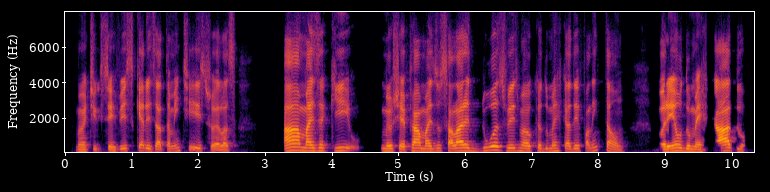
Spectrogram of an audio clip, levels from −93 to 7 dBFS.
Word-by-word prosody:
no 130 - -8
meu - - -1
antigo 125 0 -7
serviço 145 +5 -4
que - - -2
era 165 -1 0
exatamente 150 +4 -5
isso, 160 -1 -4
elas: 115 +1 -3 0.7
"Ah, 195 +1 +7
mas 170 -2 +2
aqui 170 - -4
o 370 -1 -18 0.3
meu 155 0 -1
chefe, 150 +2 -2
ah, 160 - +6
mas 150 -1 -1
o 160 - -8
salário 170 +2 +4
é - - 0
duas 185 +9 -2
vezes 170 -2 -1
maior 155 -2 -2
que 155 +2 -11
o - - -2
do 150 - -9
mercado." 155 -1 -4
Eu 155 - -2
fala: 165 - -8
"Então, 140 - -6 0.5
porém 140 +5 +6
o 175 - 0
do 155 -2 -2
mercado" 140 +3 +3
155 Hz, 195 wpm, -21 LUFS, 145-170 Hz, 0.7 s, Ah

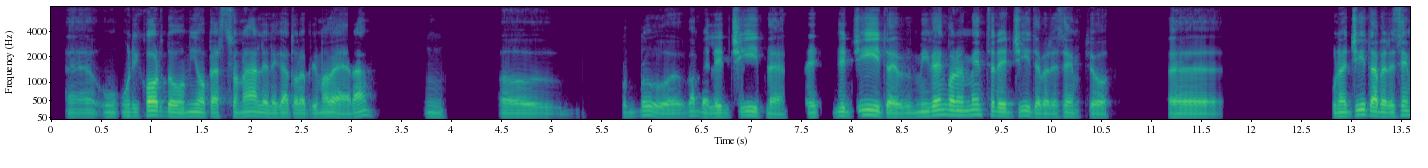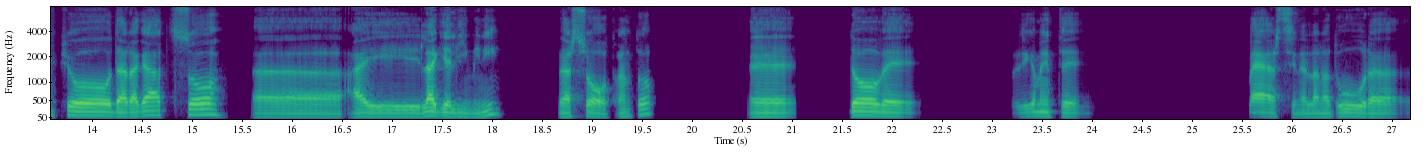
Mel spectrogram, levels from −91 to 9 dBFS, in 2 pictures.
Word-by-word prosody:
Ehm, 90 0 -8
u 95 0 -6
un 100 - -4
ricordo 95 -1 +4
mio 100 0 0
personale 95 +2 0
legato 90 +1 -2
alla 85 - 0
primavera? 90 -3 0 0.6
Mh, 90 -2 -10 0.6
uhm, 80 -3 -5 0.5
uhm, 95 - -13
boh, 85 -8 -1
uhm, 80 - -7
vabbè 110 -2 -3
le 90 +2 -1
gite, 95 -6 -2 0.2
le 90 +1 -5
le 105 -2 -2
gite 120 -8 +3
mi 90 +5 -4
vengono 125 +1 +4
in 115 - 0
mente 130 -1 -1
le 105 -1 +4
gite 115 -4 -2
per 80 -1 -2
esempio, 80 -2 -4 0.5
ehm 80 -1 0 1.1
una 95 +1 +2
gita 130 +3 +4
per 100 -1 +4
esempio 110 -1 +4
da 95 - +5
ragazzo, 120 +6 +2 0.2
ehm, 80 -1 -2
ai 90 -1 0
laghi 100 +1 +5
Alimini 90 - -3 0.5
verso 90 0 0
Otranto, 130 - -3 0.9
ehm, 90 -1 0 0.5
dove 95 -5 +3 0.8
praticamente 90 -2 -5 1.6
persi 90 -4 0
nella 80 +1 -4
natura 85 -2 -1
90 Hz, 105 wpm, -24 LUFS, 85-105 Hz, 1.6 s, da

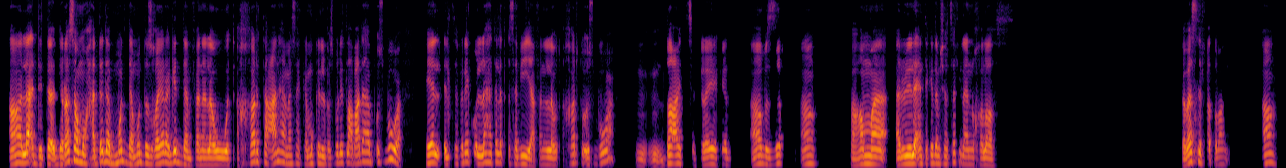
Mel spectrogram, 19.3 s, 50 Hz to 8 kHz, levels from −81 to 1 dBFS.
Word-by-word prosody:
آه، 135 +5 +5
لأ، 155 +2 +8
دي 135 -2 -1
د - - -10 0.2
دراسة 180 +9 +5
محددة 160 +1 +2
بمدة، 155 0 0
مدة 150 +2 0
صغيّرة 140 +4 +3
جدًا. 145 -6 +1
فأنا 120 +2 -2
لو 120 0 +4
اتأخرت 165 +7 -3
عنها 165 +2 +1
مثلًا 140 0 -7
كان 130 0 -8
ممكن 145 0 -4
الباسبور 130 +3 -4
يطلع 155 - -1
بعدها 170 +5 +1
بأسبوع، 175 +5 -1 0.3
هي 150 +2 +6
ال 150 -3 +1
السفرية 135 +5 -3
كلّها 155 +1 0
3 160 0 -4
أسابيع 130 -1 0
فأنا 125 0 -10
لو 125 -2 +2
اتأخرت 150 +5 -9
أسبوع، 145 +9 -3 0.3
م 110 - -12 0.3
م - - -14
ضاعت 145 0 +3
السفرية 125 +3 -2
كده. 125 -1 -8 0.3
آه 130 +5 0
بالضبط، 140 +2 -4 0.2
آه. 135 +2 -5 0.5
فهُم 130 +5 +1 0.4
قالوا 120 +4 +2
لي: 140 - +7
"لأ، 145 - +6
أنت 130 -1 -4
كده 145 +2 -2
مش 135 -1 -6
هتسافر 160 +6 -7
لأنّه 125 -2 -4
خلاص." 115 -3 -4 2.7
فبَس - - +2
فطبعًا - - -9 0.5
آه. 155 -1 -3
140 Hz, 160 wpm, -24 LUFS, 125-155 Hz, 2.7 s, لأ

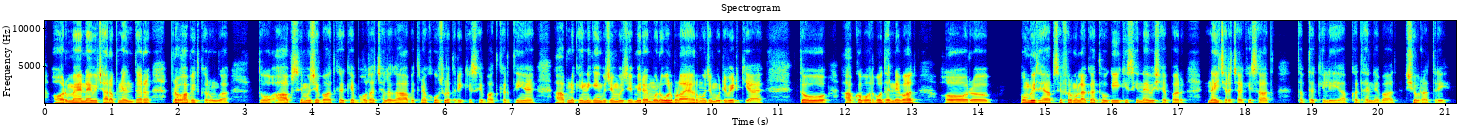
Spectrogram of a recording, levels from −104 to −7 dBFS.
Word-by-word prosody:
और 120 -2 +3
मैं 120 +1 +5
नए 120 0 +5
विचार 115 +1 +2
अपने 115 0 0
अंदर 120 +2 +1 0.3
प्रभावित 120 0 +2
करूँगा 105 0 -4 0.5
तो 120 0 0
आपसे 115 +3 +1
मुझे 120 0 +2
बात 110 0 -2
करके 120 +1 -2
बहुत 110 +2 -5
अच्छा 115 -1 -3
लगा। 110 +1 -1
आप 115 0 -2
इतने 120 +1 -4
खूबसूरत 125 +1 -3
तरीक़े 115 +1 -6
से 115 +1 -4
बात 110 0 -5
करती 120 -2 -4
हैं, 115 0 -1 0.3
आपने 115 +2 +1
कहीं 115 -1 -1
न 120 0 +3
कहीं 120 0 +4
मुझे 115 +1 +1
मुझे 115 +2 0
मेरा 115 0 +3
मनोबल 125 +8 +4
बढ़ाया 125 -2 +4
और 130 - +2
मुझे 120 0 -1
मोटिवेट 120 +2 +1
किया 100 - +1
है। 110 +3 -2 0.6
तो 115 -2 +5 0.3
आपका 110 +3 +2
बहुत-बहुत 125 +2 +2
धन्यवाद 125 +5 +3 0.4
और 105 -1 +2 0.8
उम्मीद 130 +2 +6
है 120 0 +1
आपसे 115 0 -2
फिर 125 - -1
मुलाकात 120 +1 +1
होगी 120 +2 +1
किसी 120 0 -4
नए 120 +1 +2
विषय 110 0 -1
पर 115 -1 -2 0.4
नई 120 0 +5
चर्चा 105 0 -2
के - - -4
साथ 105 -1 -3 0.3
तब - - -8
तक - - -4
के - - -8
लिए 105 +2 -5
आपका 100 - -7
धन्यवाद। 105 0 -5 0.2
शुभरात्रि। 105 +1 -4
115 Hz, 180 wpm, -25 LUFS, 110-120 Hz, 0.8 s, उम्मीद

